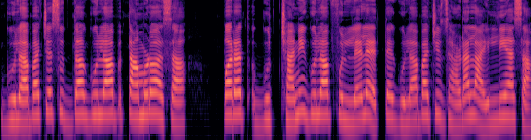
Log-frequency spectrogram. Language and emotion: Goan Konkani, neutral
